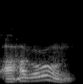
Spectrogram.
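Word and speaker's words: אהרן: i meant to say my name was was aharon hebrew for aaron um actually i meant to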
